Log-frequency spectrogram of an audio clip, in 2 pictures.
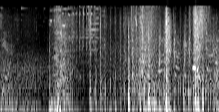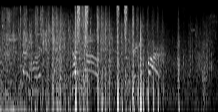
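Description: Gunshots crack in quick bursts, with impacts ringing out.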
